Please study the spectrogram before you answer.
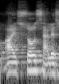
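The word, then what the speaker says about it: isosceles: लिया जी आइसोसेलस triangle कैसे pronounce करना है इसको आइसोसेलस ट्रायंगल वो ट्रायंगल जिसमें दो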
